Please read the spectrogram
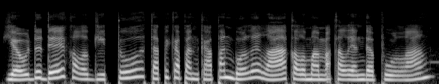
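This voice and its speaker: A woman voicing a kindly, hospitable aunt in an animated game story, speaking gently. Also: on the high side, a little fast, clear, resonant tone, no room sound, faint music behind, close to an everyday voice. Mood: welcoming. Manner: gentle, welcoming.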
